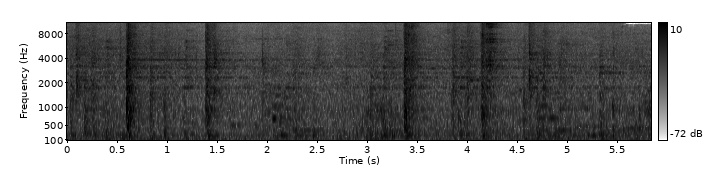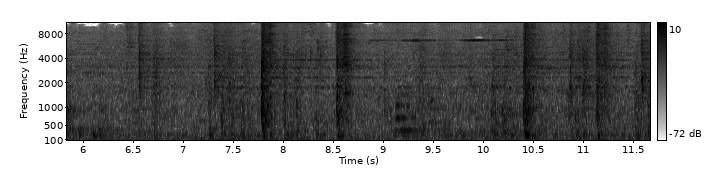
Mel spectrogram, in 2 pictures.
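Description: LHB passenger coaches rolling past on the track, their wheels knocking over rail joints in irregular sharp clacks over a steady rumble.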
